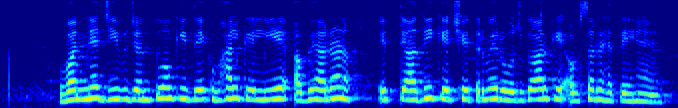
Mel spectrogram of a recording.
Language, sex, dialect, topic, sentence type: Hindi, female, Marwari Dhudhari, agriculture, statement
